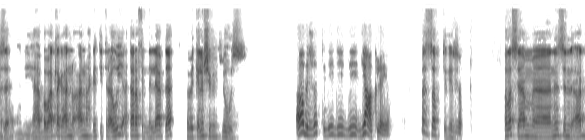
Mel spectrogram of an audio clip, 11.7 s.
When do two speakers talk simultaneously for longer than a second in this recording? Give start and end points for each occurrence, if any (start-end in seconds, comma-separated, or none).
none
